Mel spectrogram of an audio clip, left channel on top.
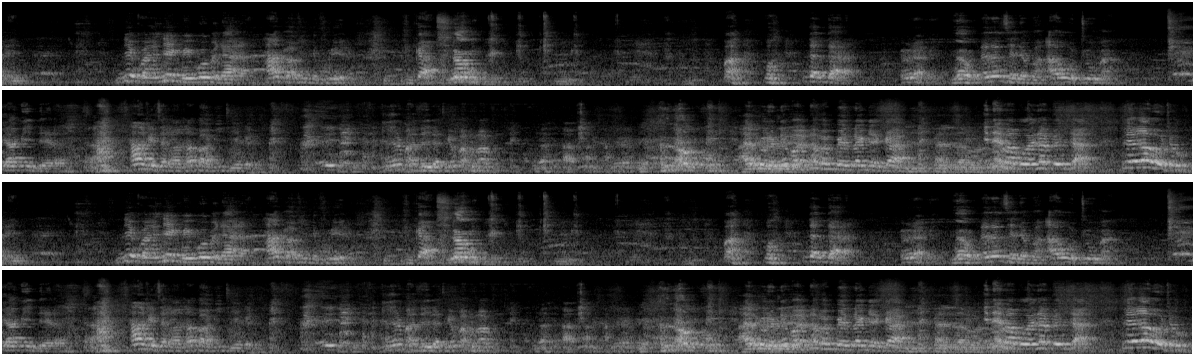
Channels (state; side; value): normal; both; correlation 0.52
